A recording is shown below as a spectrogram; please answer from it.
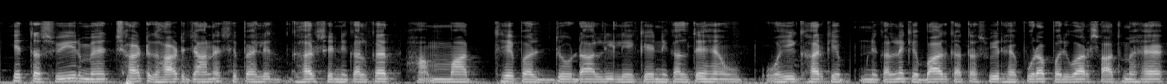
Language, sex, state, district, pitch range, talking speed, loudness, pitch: Hindi, male, Jharkhand, Sahebganj, 115-125 Hz, 160 wpm, -20 LUFS, 120 Hz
